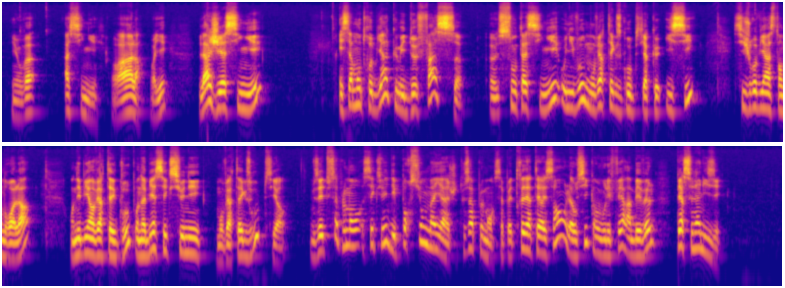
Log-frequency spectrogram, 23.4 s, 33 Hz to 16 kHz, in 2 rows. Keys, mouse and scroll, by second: 1.0 click, 1.9-4.9 middle drag.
